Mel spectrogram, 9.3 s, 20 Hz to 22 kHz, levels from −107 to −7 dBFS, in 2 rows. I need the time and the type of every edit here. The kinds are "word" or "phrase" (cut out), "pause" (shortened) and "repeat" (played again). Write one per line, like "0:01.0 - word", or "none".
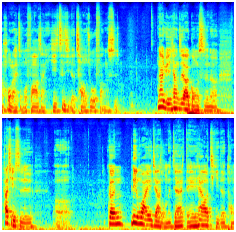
0:07.8 - word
